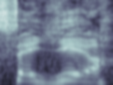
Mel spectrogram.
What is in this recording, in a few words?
Phrase Male Rap; Vengeance Samples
